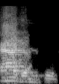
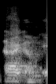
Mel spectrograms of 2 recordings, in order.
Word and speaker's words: Agam: Just Agam. Agam. A-G-A-M.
